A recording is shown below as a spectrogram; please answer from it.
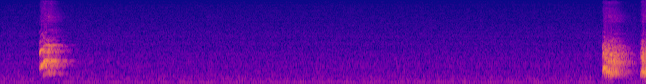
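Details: Dog named Max barking at his reflection: one sharp bark, a long stretch of near silence with only a soft hum, then a quick double bark at the end.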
